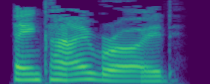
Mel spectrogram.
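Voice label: "ankyroid", British English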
